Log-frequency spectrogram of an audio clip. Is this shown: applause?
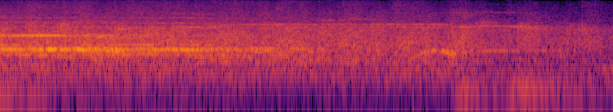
yes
